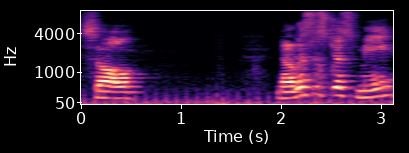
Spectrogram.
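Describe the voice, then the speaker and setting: Fairly high-pitched man amid audible room echo. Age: 60s. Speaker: hunting gear reviewer. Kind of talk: product demonstration tutorial. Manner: casual, with frequent hesitations.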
